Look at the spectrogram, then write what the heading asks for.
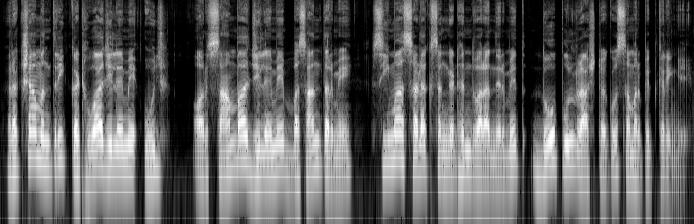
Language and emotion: Hindi, neutral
